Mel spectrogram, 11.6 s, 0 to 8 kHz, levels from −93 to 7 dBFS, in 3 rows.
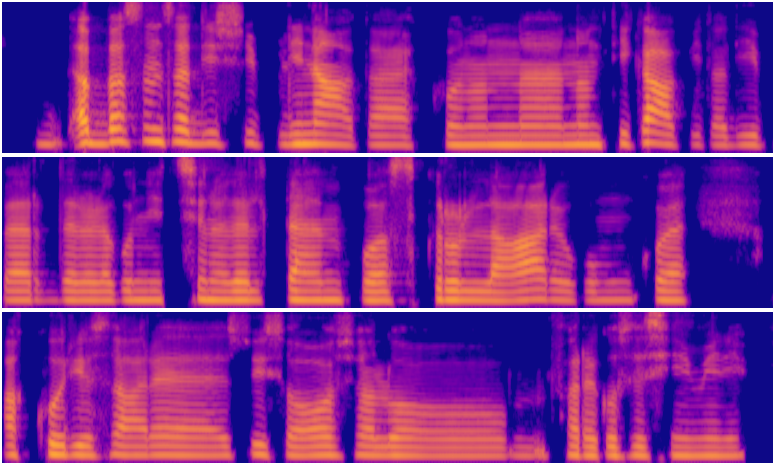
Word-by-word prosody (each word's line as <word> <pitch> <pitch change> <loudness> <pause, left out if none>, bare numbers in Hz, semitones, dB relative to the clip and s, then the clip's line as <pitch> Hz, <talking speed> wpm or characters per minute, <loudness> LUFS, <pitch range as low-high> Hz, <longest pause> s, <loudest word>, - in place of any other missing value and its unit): mhmm, 195 -1 -11
abbastanza 245 +2 +5
disciplinata, 195 -3 0
ecco, 180 +1 -5
non 185 0 +1
non 185 +1 +2
ti 200 - -7
capita 185 -4 +2
di 185 0 -9
perdere 180 0 -2
la 175 -1 -2
cognizione 180 0 -1
del 180 0 +2
tempo 180 -1 +1
a 175 - +3
scrollare 180 +1 +2
o - - -6
comunque 175 0 -4 0.4
a 185 -1 -1
curiosare 180 -2 0
sui 190 +3 -4
social 175 0 -1
o 165 -1 -3 0.2
fare 175 -2 -1
cose 170 0 -2
simili. 165 0 -3
180 Hz, 135 wpm, -23 LUFS, 175-185 Hz, 0.4 s, abbastanza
